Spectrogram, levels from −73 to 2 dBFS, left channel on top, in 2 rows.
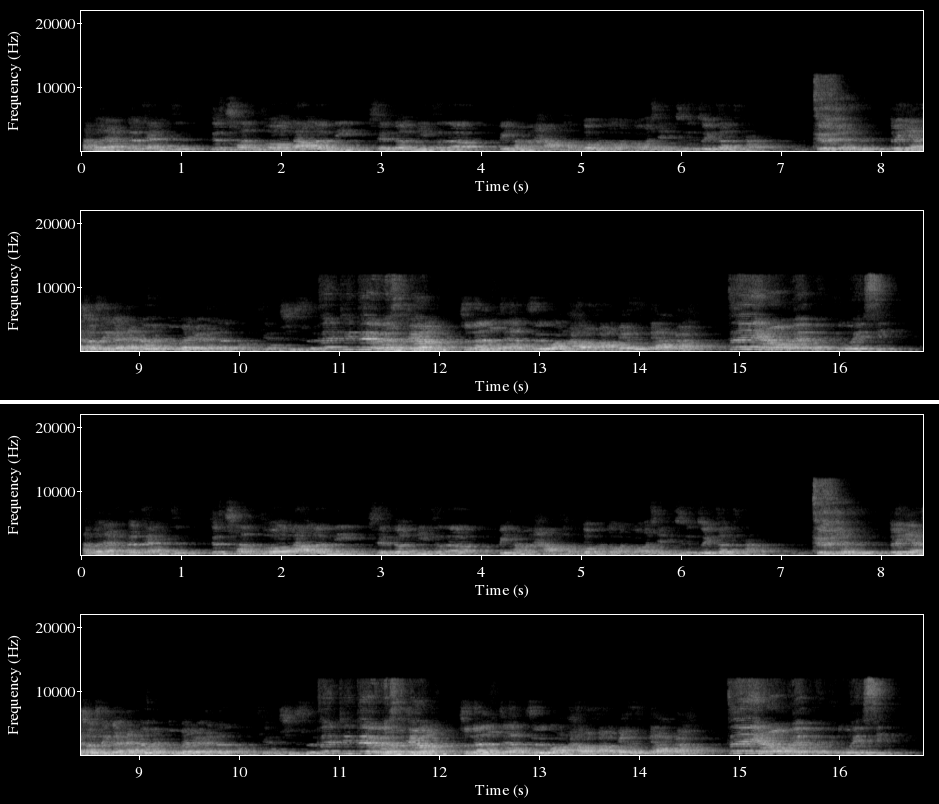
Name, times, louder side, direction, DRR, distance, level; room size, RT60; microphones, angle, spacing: voice 1, 0.0-6.8 7.3-10.8 11.4-12.0 12.2-14.5, right 1 dB, 30° right, -8 dB, 1.0 m, -23 dB
voice 2, 7.1-7.6 10.8-12.0 12.5-12.7 14.9-16.4, equal, 75° right, -6 dB, 1.0 m, -24 dB
2.2 x 2.1 x 3.3 m, 1.2 s
head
